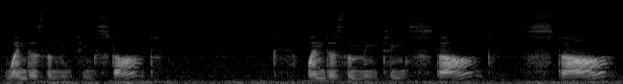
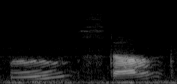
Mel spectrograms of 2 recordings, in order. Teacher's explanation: It rises, it comes up in the voice.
